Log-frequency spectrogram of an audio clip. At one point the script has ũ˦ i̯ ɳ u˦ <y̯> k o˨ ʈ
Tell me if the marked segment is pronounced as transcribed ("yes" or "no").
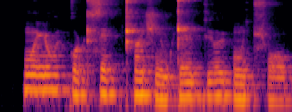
yes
